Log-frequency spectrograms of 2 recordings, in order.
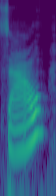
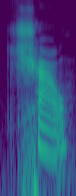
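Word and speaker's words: Zhao: i'm saying it wrong i thought it was pronounced sao but i think it's pronounced with more of like a ch like a chloe chow um i'm sorry if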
